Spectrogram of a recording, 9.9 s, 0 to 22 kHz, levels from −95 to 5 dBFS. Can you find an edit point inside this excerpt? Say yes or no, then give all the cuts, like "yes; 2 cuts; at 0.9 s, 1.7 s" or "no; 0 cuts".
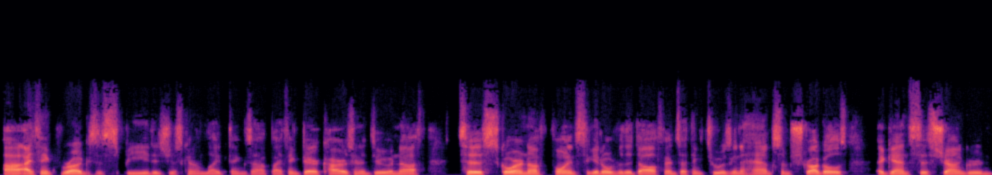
no; 0 cuts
